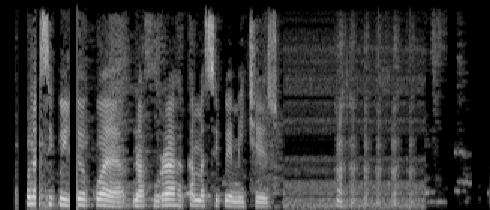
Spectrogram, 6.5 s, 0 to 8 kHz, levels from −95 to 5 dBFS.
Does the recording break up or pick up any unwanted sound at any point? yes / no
yes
